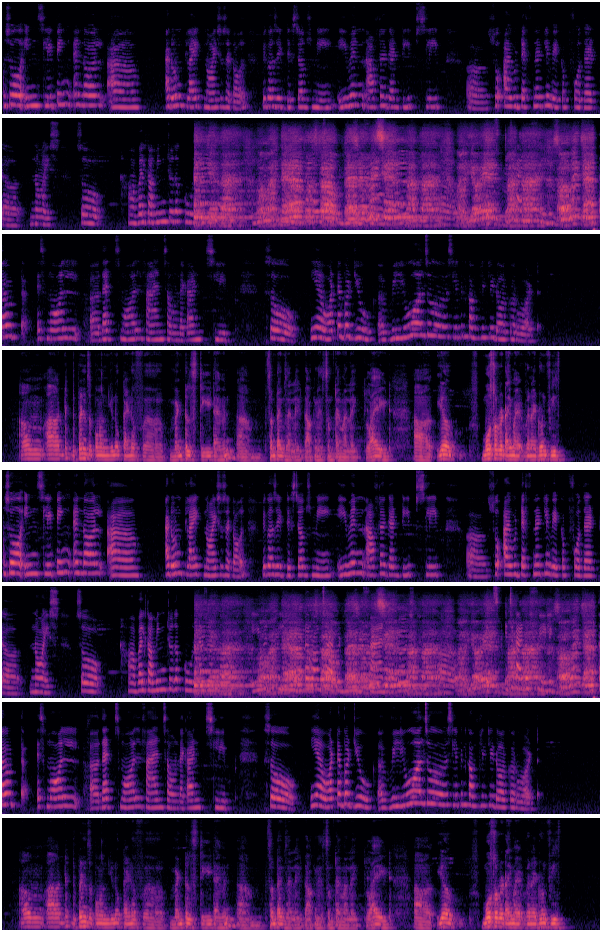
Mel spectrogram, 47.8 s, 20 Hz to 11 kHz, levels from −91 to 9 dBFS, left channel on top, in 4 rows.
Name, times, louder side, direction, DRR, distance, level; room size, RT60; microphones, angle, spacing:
voice 1, 0.0-2.7 3.3-4.9 5.2-9.0 9.3-13.1 13.5-13.9 14.3-16.6 16.9-21.2 21.6-28.4 28.7-28.9 29.2-29.8 30.1-34.5, right 3 dB, 45° right, 0.4 m, -40 dB
sound 1, 15.8-23.8, left 2 dB, 70° left, 0.7 m, -34 dB
voice 2, 36.3-44.9 45.3-47.0, equal, 35° left, 0.4 m, -33 dB
2.2 x 2.1 x 3.3 m
head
